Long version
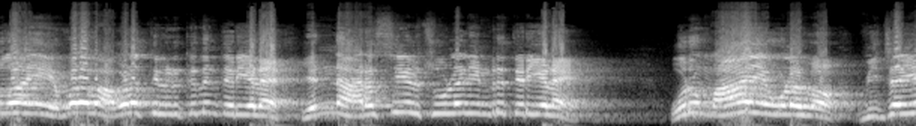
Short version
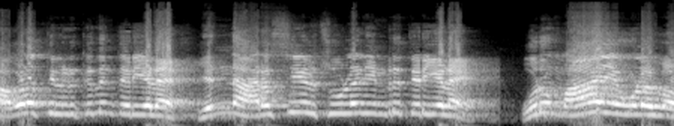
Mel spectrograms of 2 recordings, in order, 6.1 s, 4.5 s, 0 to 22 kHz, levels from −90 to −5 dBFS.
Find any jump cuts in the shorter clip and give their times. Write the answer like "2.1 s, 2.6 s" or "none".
3.3 s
